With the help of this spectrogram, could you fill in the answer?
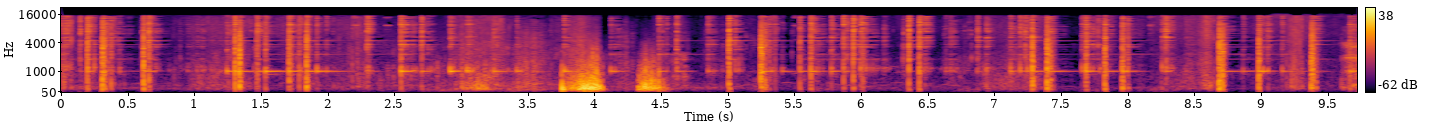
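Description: A cow munches grass in a forest alongside other cows also eating there, recorded while walking through the forest, with steady crisp crunching and tearing and bright metallic clinks like a bell ringing throughout, plus a brief louder low rumble midway. No one speaks.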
